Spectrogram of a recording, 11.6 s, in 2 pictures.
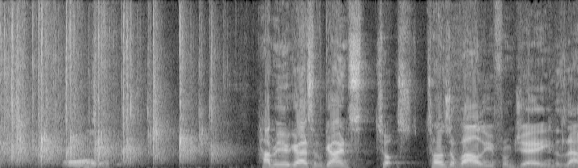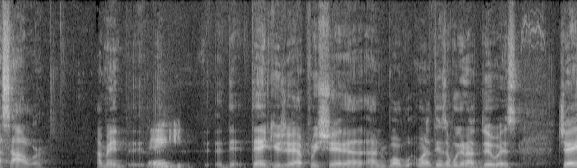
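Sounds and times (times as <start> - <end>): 
hand claps: 0.0 - 2.5
speech: 0.6 - 1.2, 2.6 - 11.5.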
